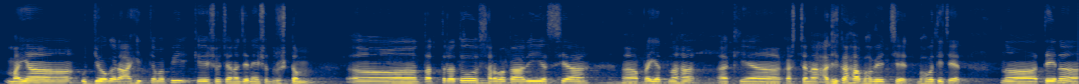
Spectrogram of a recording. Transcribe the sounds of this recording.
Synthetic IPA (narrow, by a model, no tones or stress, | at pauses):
mɐjaːud̪joːɡɐɾaːɦit̪jɐmɐpikeːʃut͡ʃɐnɐd͡ʒɐneːʃɐd̪ɾuʂʈɐm | t̪ɐt̪ɾɐt̪usɐɾʋɐkaːɾijɐsjɐ | pɾɐjɐt̪nɐɦɐ̆ | kɐt͡ʃɐnɐʔɐ̰d̪ʱikɐɦɐ̆bʱɐʋeːt̪t͡ʃeːt̪bʱɐʋɐt̪it͡ʃeːt̪ | t̪eːnɐ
